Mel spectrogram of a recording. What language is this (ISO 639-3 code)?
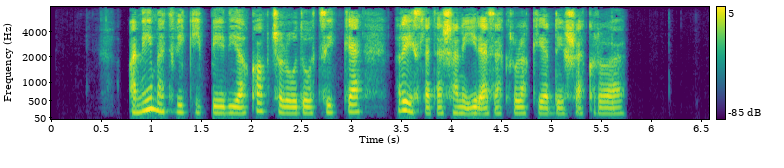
hun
